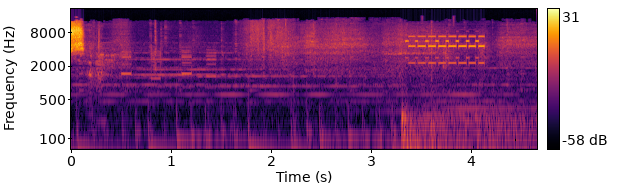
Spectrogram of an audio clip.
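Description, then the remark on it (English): A telephone rings with a steady, buzzing electronic tone over a low rumble, then the sound shifts abruptly near the end into a brighter, higher-pitched ring with added noise. “It's ringing.”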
